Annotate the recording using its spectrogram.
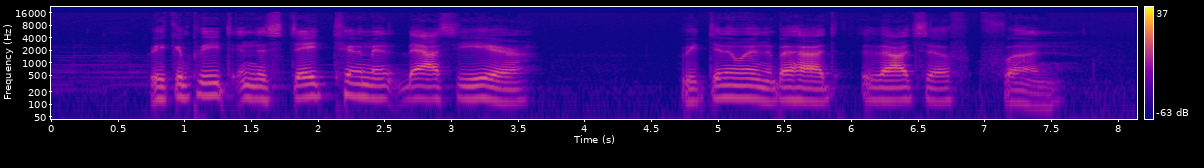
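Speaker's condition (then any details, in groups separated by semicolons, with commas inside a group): Down syndrome, trisomy 21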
